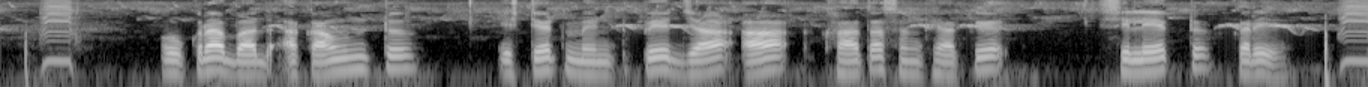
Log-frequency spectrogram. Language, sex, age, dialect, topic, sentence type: Bhojpuri, male, 31-35, Northern, banking, statement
